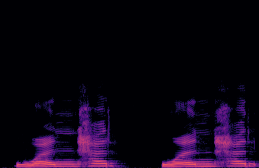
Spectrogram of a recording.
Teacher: نون ساکن کے بعد ہا آ رہی ہے اور ہا حروف حلقی میں سے ہے، تو اظہار ہو رہا ہے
